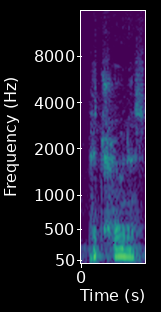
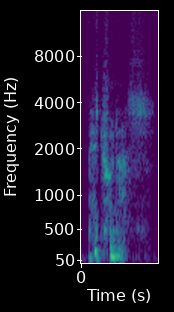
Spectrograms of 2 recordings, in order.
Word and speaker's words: Petronas: we are visiting the Petronus Towers as many people pronounce it internationally. Although when I went to visit I learned that the correct way to say it is Petronus.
